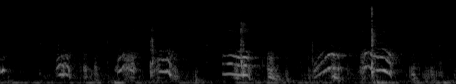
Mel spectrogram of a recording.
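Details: Vizsla puppies three weeks old with their mother, a quick series of about six arching, whiny yelps, each rising then falling, spaced under a second apart in a small indoor space.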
